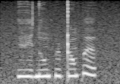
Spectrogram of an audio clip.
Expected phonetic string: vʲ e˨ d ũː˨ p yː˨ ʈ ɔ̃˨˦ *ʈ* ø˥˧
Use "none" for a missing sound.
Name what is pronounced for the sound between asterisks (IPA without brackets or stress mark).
p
